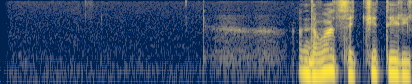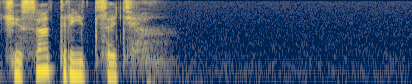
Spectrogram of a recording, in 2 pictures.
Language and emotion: Russian, neutral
